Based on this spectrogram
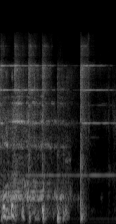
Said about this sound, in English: Ding the bell. I'm done.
